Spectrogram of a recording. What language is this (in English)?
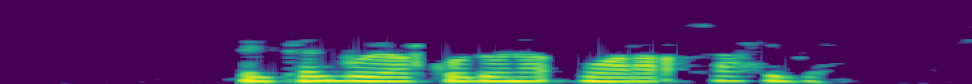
Arabic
